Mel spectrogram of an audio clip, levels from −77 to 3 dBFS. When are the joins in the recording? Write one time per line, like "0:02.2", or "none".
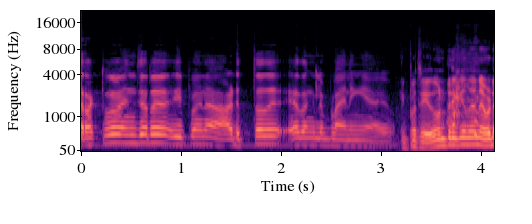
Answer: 0:03.1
